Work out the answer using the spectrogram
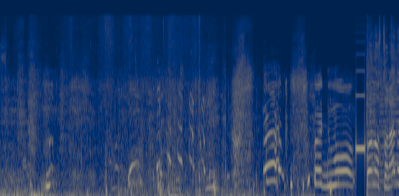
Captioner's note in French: rires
